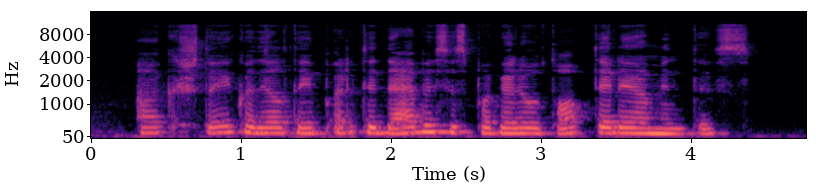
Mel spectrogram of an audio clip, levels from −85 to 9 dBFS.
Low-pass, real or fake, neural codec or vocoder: 10.8 kHz; real; none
